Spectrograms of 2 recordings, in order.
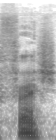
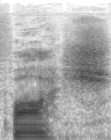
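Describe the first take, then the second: First: The vowel sounds like the 'i' in 'fish'. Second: The vowel sounds like the 'a' in 'fash'. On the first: This is how it is said in Glasgow. "in Glasgow they say fish" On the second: This is how it is said further north. "even up north, they- it's fash"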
